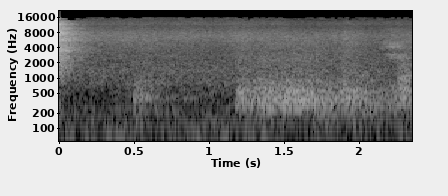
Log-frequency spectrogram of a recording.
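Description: Wind rumbling on the microphone, swelling louder about a second in, with a single sharp click at the very start.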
